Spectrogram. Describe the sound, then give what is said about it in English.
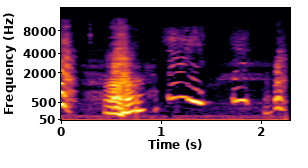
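A human voice mimics a dog whimpering, producing a series of high, wavering whines and short moaning cries, fairly loud, with breathy pauses between them. “That's a fake dog.”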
